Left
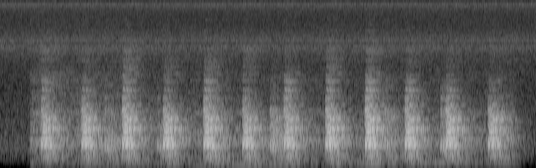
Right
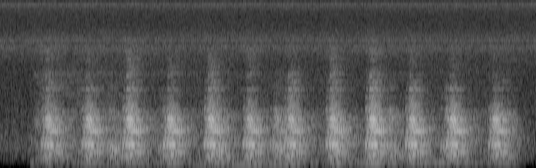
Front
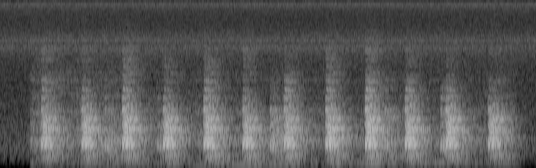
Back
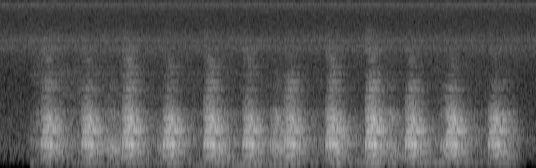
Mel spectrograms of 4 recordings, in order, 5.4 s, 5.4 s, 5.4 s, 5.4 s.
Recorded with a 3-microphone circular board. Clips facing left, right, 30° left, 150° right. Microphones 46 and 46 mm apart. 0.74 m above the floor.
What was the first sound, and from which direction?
Hammering, 95° left.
